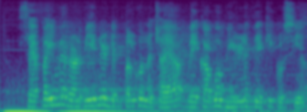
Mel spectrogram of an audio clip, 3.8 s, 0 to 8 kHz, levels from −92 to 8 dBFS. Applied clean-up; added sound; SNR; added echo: neural separator model SepFormer DNS4.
